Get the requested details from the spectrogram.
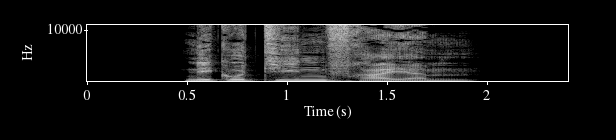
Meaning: strong dative masculine/neuter singular of nikotinfrei
- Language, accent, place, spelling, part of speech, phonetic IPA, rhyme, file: German, Germany, Berlin, nikotinfreiem, adjective, [nikoˈtiːnfʁaɪ̯əm], -iːnfʁaɪ̯əm, De-nikotinfreiem.ogg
